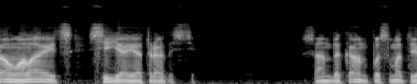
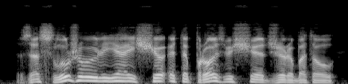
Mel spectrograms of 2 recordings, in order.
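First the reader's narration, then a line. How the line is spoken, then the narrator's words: Plain. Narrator (Russian): спросил он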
